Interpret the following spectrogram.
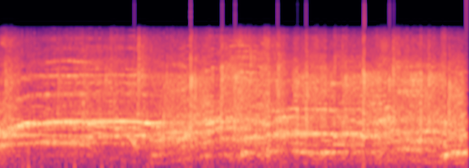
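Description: A live band with electric guitars and a drum kit playing in a room, a long held note standing out for the first two seconds or so, with people talking in the audience.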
